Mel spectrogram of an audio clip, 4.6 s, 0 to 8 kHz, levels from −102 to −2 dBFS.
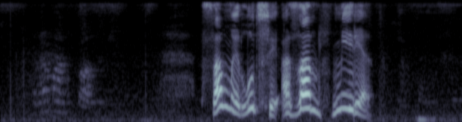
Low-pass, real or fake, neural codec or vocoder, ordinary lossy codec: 7.2 kHz; real; none; none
